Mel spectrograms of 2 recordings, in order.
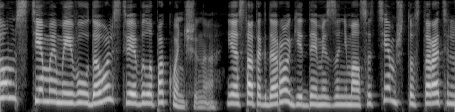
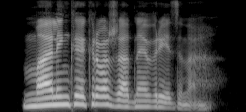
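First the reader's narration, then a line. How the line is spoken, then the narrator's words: Sorrowful sigh. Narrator (Russian): сокрушенно вздохнул Райер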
